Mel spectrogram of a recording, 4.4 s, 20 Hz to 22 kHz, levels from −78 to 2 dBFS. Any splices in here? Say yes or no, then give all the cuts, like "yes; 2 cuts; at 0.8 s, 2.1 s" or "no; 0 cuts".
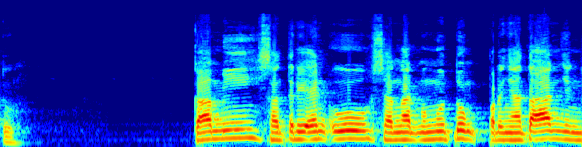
no; 0 cuts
